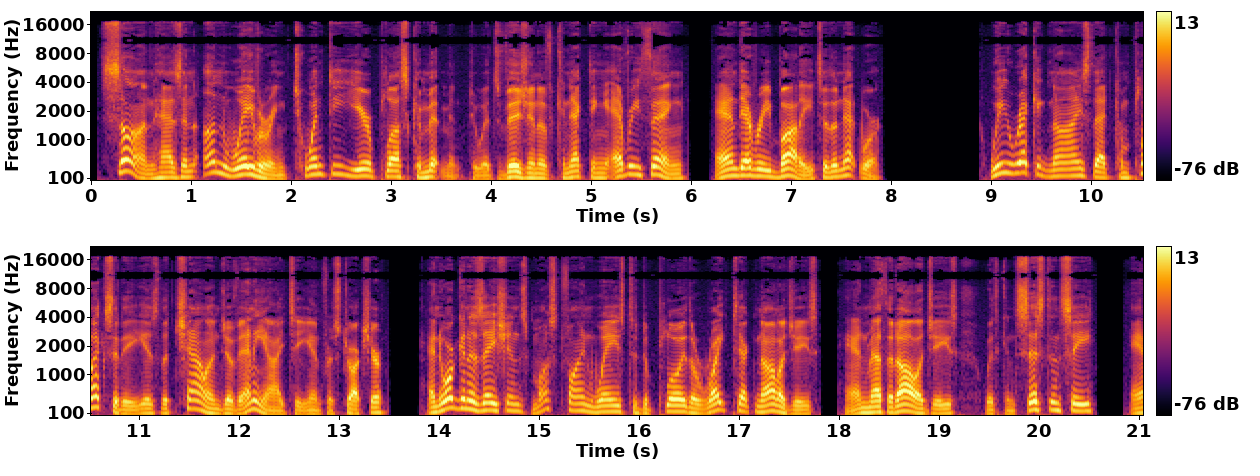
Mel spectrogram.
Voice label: Corporate Narration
